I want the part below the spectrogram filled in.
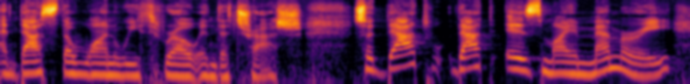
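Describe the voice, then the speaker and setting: A woman's fairly low-pitched voice at a moderate pace, with noticeable background noise. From Middle East. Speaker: leadership speaker and coach. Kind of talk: interview.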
